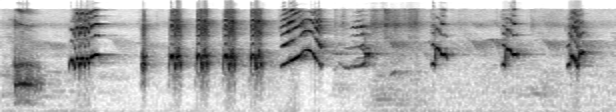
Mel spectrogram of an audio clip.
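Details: Vigorous Javan myna song for training songbirds: a nasal note, then a quick row of loud harsh chacks, a fast trill, and a few sharp whistled chirps.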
